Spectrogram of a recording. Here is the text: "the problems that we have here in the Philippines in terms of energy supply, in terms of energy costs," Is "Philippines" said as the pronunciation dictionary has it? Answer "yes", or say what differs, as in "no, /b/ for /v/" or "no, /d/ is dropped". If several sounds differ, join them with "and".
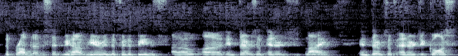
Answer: no, /s/ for /z/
